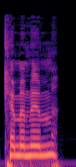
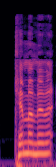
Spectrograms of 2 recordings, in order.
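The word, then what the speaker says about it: Khmeimim: The latest and most unusual of the incidents saw 10 unmanned aerial vehicles, or UAVs, packed with explosives, descend upon, I don't know if I'm pronouncing this right, but Kemenim. – You're not. – Kemenim Air Base, which is Russia's vast military headquarters in northwestern Latakia province.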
